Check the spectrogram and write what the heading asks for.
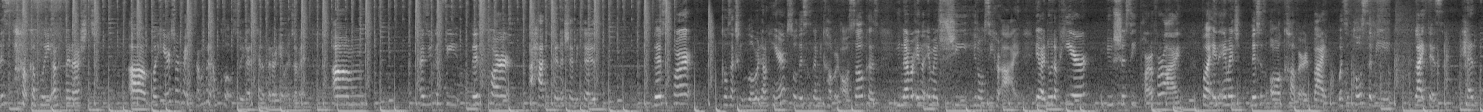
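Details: Adult woman with aphasia after a stroke that took her ability to talk, write, read and paint, still recovering; word substitutions, restarts and garbled phrases; aphasia.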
